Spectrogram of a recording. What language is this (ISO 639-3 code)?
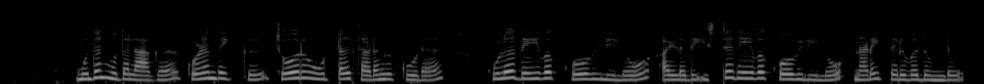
tam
